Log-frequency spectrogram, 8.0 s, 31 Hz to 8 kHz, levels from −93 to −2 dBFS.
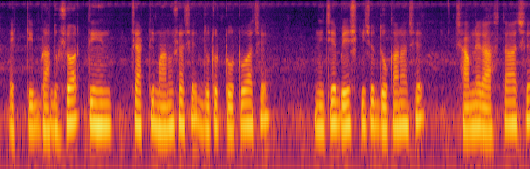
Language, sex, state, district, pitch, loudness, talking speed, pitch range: Bengali, male, West Bengal, North 24 Parganas, 135 Hz, -20 LUFS, 130 wpm, 125-145 Hz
